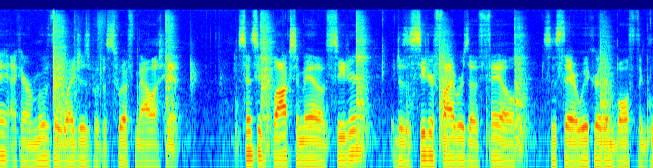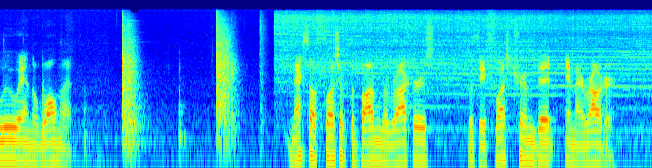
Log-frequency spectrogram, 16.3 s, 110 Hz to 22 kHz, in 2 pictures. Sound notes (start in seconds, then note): 9.7 pounding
